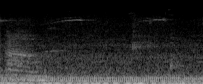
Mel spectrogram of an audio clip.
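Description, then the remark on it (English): A large Klein Peter milk delivery truck carrying milk backs up, its heavy diesel engine producing a steady low rumble for a couple of seconds, with faint airy hissing and thin high tones above the drone. “It's got to be an elaborate backup motion with a, you know, huge truck like that carrying all that milk.”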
